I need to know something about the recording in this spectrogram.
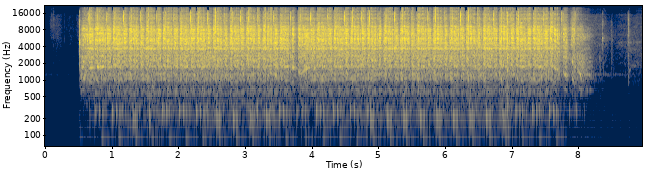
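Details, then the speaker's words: Suspected 2020 CF Moto 400 ATV, sold as blown engine: compression test at wide open throttle, quick even cranking about four beats a second, weak pulses, no firing; gauge reads only 30 PSI, low compression. "Yeah, we got a whopping 30 PSI. So, not looking good on the $350 CF Moto here,"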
